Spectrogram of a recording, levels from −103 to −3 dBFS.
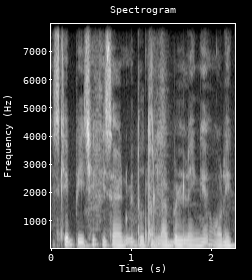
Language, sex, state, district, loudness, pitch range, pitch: Hindi, male, Bihar, Katihar, -18 LUFS, 105-115 Hz, 110 Hz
